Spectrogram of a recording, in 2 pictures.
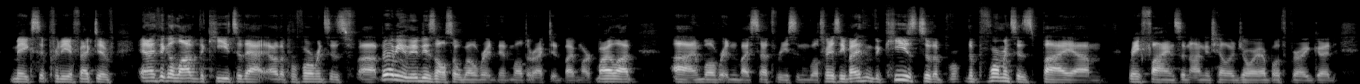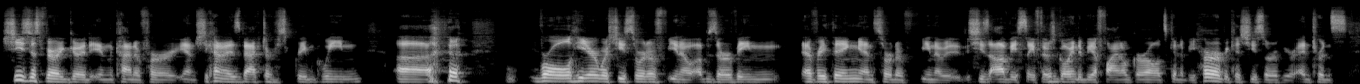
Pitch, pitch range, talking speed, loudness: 120 Hz, 110-140 Hz, 260 wpm, -19 LUFS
